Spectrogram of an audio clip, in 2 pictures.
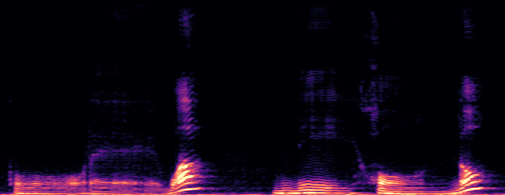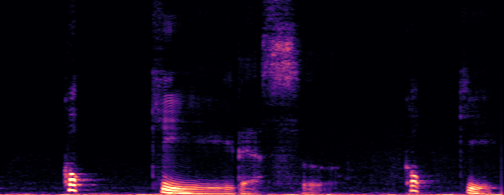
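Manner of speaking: very slow, one beat per syllable. Shown as a demonstration. Teacher drilling the sentence syllable by syllable, very slow. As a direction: spell out each syllable slowly for learners. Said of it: "this is one second per, uh, letter".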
